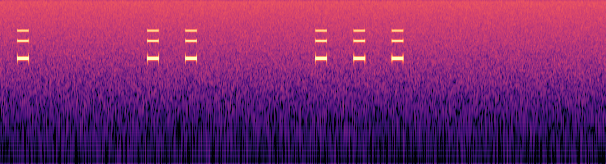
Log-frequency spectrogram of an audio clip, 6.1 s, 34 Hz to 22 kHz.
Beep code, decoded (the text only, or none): 1-2-3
